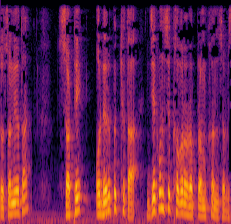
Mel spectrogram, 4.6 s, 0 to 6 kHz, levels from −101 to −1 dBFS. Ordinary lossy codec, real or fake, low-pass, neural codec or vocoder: none; real; 5.4 kHz; none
